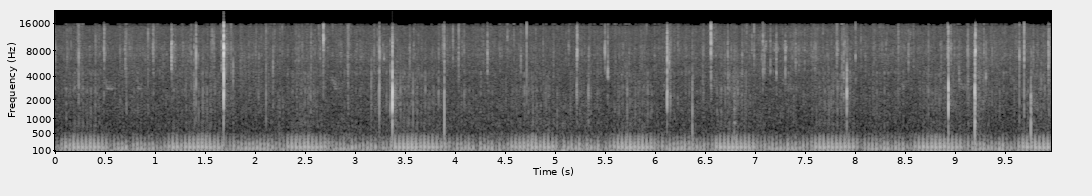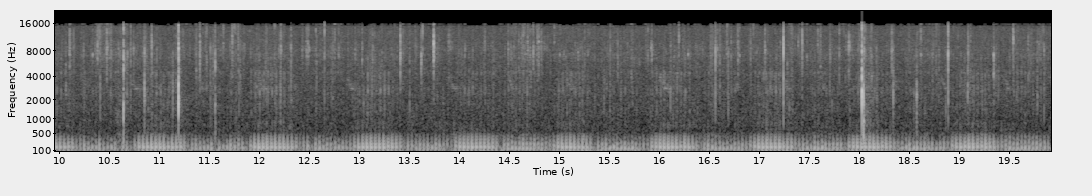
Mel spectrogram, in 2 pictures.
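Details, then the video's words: Long stretch of a cat's purr, a low buzzing rumble rising and falling in regular breath-paced waves, accompanied throughout by frequent soft crackles and pops of burning wood. "Purring Cat and Fireplace"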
